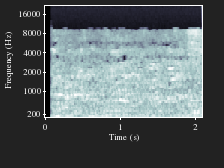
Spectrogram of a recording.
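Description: Restaurant background chatter: many indistinct voices talking at once at a steady level.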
